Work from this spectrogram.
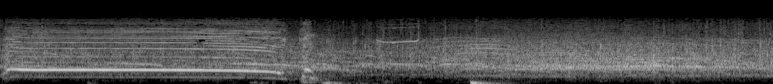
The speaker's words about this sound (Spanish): gente que aplaude, gente que grita, gente que anima. Esto es un espectáculo que hay cada día en ese punto fronterizo,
